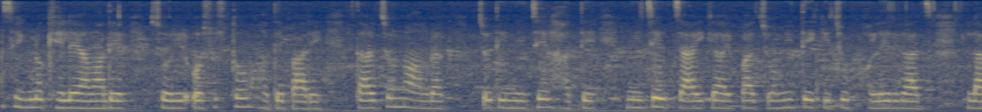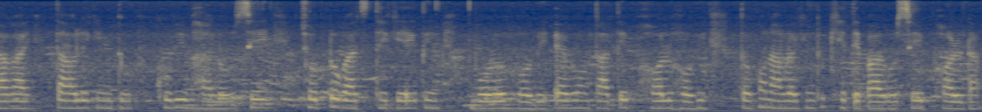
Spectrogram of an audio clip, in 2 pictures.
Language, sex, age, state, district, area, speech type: Bengali, female, 18-30, West Bengal, Jhargram, rural, spontaneous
